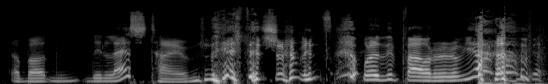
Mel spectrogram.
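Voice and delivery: mock German official, slowed and laughing toward the end; imitating a stiff official, cracking up by the end; lightly voiced official who breaks into laughter. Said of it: "one of the German officials had, had this to say".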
